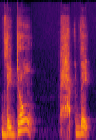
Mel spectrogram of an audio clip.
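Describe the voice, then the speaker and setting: A man's voice: fairly high pitch, expressive, slow, mellow, slightly rough. A man talking as a guest in a casual podcast chat, enthusiastic and often restarting his sentences. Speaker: guest food critic.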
